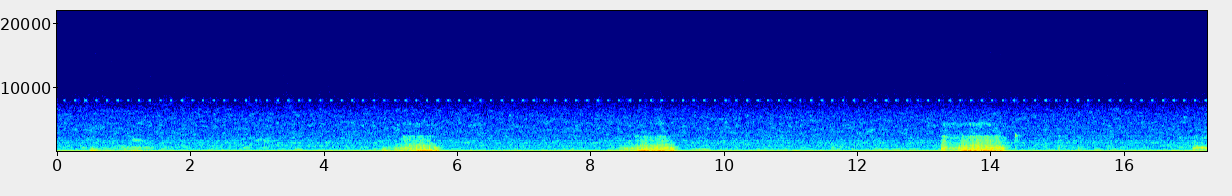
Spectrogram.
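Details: Soft low snores about every four seconds, roughly 14 breaths a minute, over a steady background hum; snoring.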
